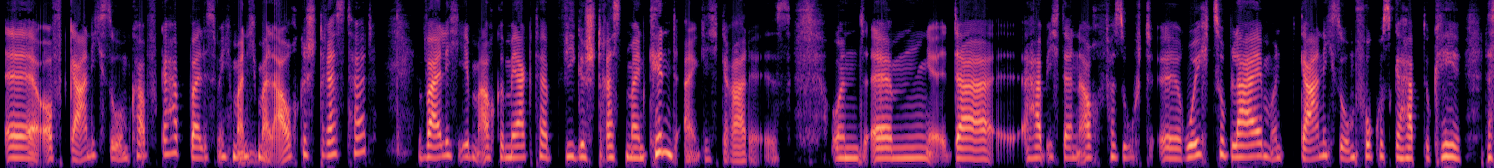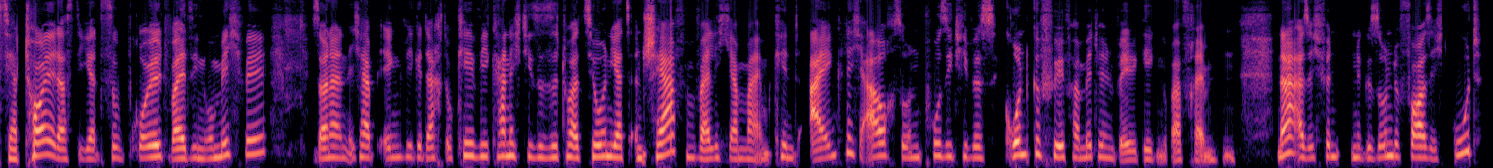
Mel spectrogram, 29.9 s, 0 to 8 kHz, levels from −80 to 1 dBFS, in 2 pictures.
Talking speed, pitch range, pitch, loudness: 195 wpm, 190-225 Hz, 200 Hz, -21 LUFS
